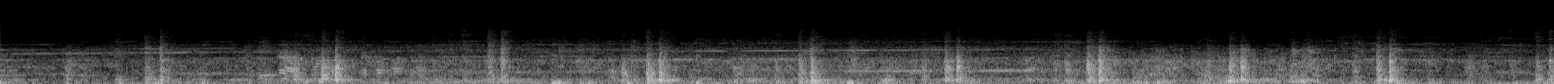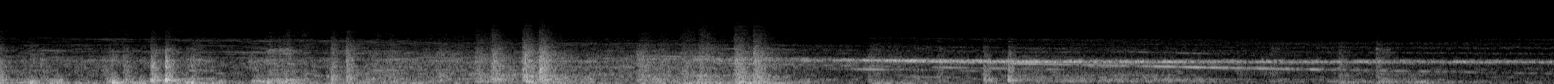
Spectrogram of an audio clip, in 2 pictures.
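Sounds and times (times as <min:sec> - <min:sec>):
train rumble inside car: 0:00.0 - 0:30.3
wheel clicks over rail joints: 0:02.7 - 0:19.4.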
